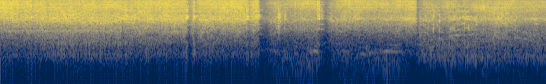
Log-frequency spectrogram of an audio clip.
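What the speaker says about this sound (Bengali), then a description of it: "চাটনির জন্য ফোড়ন দিয়ে দেবো গোটা লঙ্কা তেজপাতা আর গোটা এলাচ" Whole chillies, bay leaf and cardamom sizzling in hot oil for a tomato chutney, a loud, steady close-up hiss with a couple of brief dips.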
